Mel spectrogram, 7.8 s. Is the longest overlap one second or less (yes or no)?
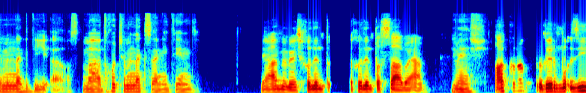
yes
